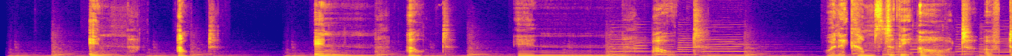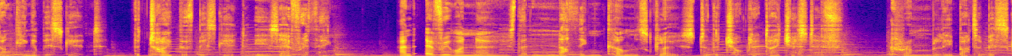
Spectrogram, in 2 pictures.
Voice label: Smooth, Inviting, Luxurious; McVities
